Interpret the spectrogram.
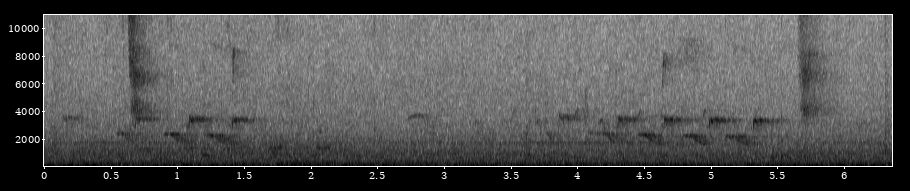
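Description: A small songbird singing two short phrases of quick, high, down-slurred chirps, about a second in and again around four seconds in, over a steady low outdoor rumble.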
